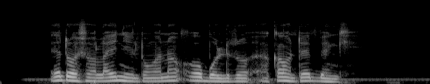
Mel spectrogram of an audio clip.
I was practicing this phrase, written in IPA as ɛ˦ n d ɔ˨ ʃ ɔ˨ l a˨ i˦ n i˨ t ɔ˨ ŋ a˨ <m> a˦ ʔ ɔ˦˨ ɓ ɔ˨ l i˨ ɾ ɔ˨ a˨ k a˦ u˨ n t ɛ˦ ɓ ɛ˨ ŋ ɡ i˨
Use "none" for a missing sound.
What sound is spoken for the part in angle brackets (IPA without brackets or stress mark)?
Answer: n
